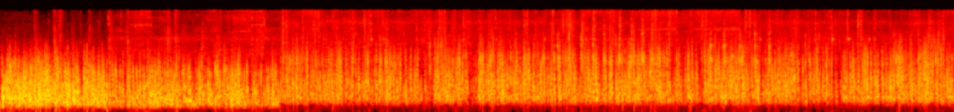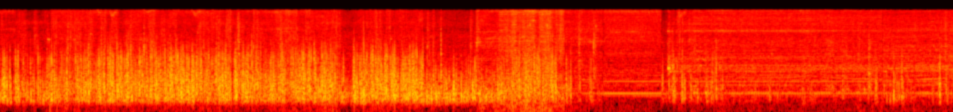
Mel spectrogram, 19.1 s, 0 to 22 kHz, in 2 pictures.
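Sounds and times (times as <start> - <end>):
mortising machine cutting wood: 0.1 - 19.0.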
